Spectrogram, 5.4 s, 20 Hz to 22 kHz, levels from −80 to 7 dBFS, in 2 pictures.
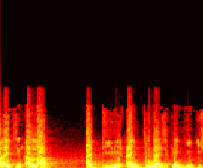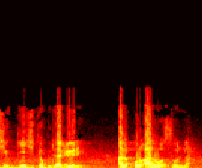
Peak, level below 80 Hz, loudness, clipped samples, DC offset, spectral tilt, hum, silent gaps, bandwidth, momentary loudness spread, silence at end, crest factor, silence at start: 0 dBFS; -34 dBFS; -8 LUFS; 2%; 0.7%; -6 dB/octave; none; none; 11 kHz; 10 LU; 0.05 s; 8 dB; 0 s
